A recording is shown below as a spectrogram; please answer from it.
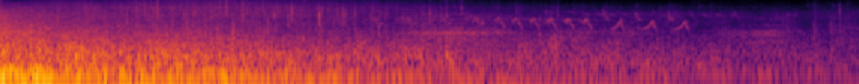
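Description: A grenade explosion: a sudden loud blast that fades away over the next three seconds or so, with faint ticking near the end.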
